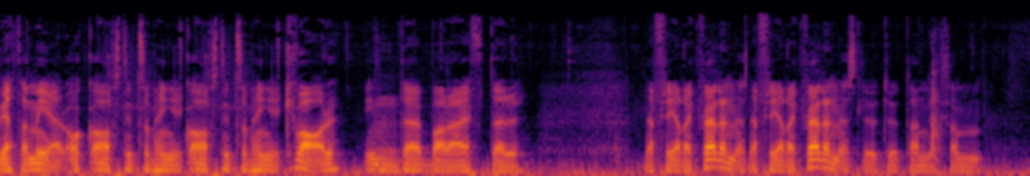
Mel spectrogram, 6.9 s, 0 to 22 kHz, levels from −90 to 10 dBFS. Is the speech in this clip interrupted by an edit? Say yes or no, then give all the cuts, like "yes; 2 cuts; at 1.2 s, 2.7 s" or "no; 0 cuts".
yes; 2 cuts; at 1.2 s, 5.0 s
